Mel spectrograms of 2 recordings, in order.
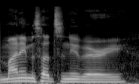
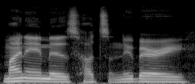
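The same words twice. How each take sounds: First: It is said in an upbeat, energetic way. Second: It is said in a flat, low-energy way.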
